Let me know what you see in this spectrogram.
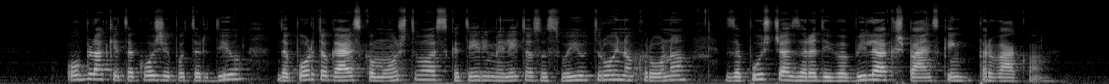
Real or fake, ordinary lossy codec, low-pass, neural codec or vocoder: real; none; 19.8 kHz; none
